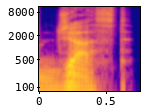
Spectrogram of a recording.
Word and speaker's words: just: should ask for help we drop that t we do not pronounce it so just sounds like just right just an S I'm just saying all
